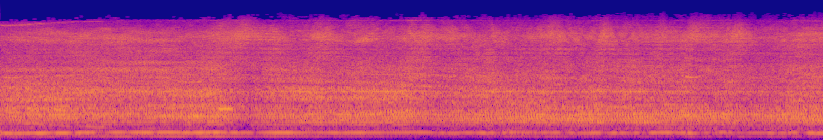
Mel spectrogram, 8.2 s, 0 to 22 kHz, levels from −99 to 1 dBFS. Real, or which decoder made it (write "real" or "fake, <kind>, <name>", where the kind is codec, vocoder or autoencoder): real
